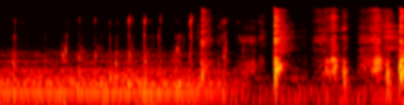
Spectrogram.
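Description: A cat sucking milk from a baby bottle, with quick wet clicking smacks of about five a second. About three and a half seconds in, a kitten gives several short, loud cries.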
